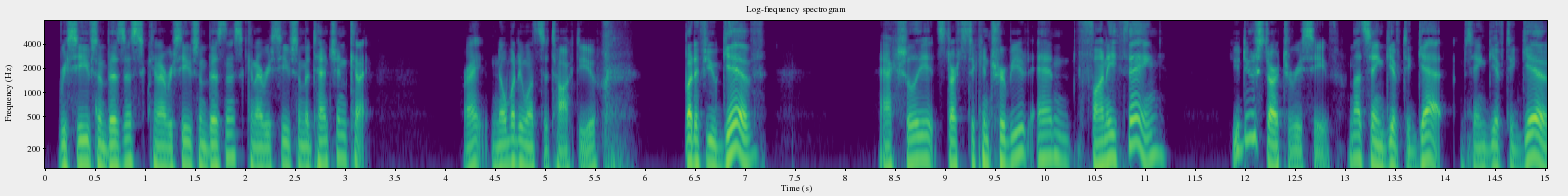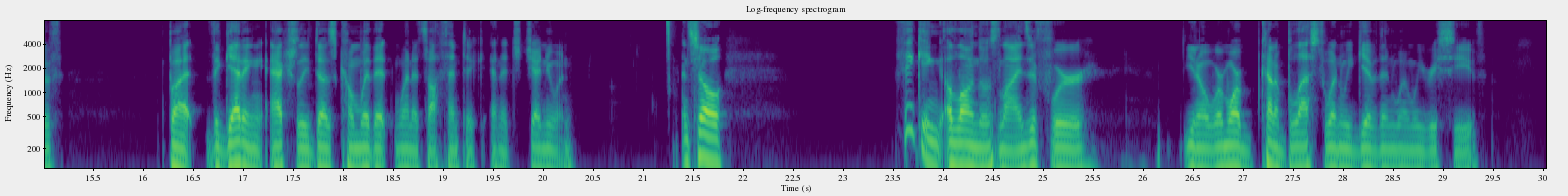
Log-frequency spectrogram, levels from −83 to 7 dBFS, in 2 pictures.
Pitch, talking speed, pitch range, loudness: 115 Hz, 170 wpm, 100-125 Hz, -20 LUFS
